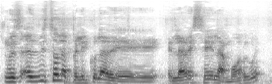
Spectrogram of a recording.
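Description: A man's voice: medium pitch, very animated, fast, a little mellow, husky. A man with a Mexican accent co-hosting a podcast, talking in crude slang-heavy banter with stumbling restarts. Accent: Mexican Spanish. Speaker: podcast co-host. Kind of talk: casual chat.

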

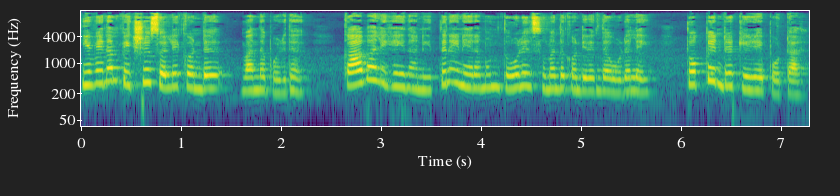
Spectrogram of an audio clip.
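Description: A woman's voice: sits high, animated, fairly quick, mellow. A woman narrating a historical novel as an audiobook, dramatic and storytelling, with rhetorical questions.

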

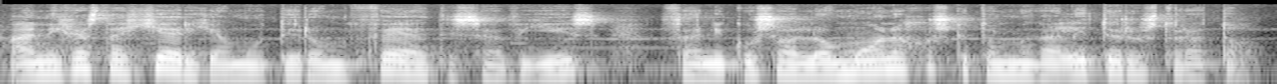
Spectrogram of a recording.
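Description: A woman voicing a proud, hot-headed young prince who speaks curtly and with scorn, in a low voice. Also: a little mellow, slightly rough. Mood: defiant. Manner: curt and scornful.

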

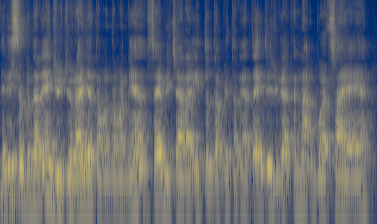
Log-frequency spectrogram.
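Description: A man's voice: mid-range voice, steady tone, fast talker, vocal fry, a bit bright. A man giving a casual sermon, telling stories animatedly and acting out the voices of the people he quotes. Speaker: preacher. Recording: roomy sound from a distant mic.

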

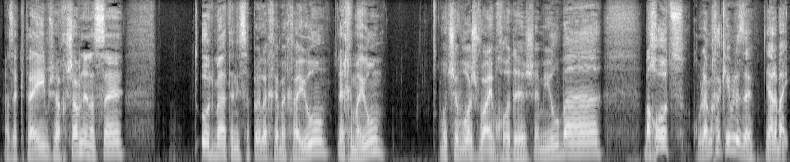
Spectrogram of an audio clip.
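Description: A man's voice: medium pitch, no room sound. Rambling man with a dry voice. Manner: rambling, animated, many restarts. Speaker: stand-up comedian podcast host. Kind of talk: casual monologue.

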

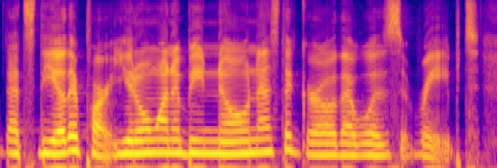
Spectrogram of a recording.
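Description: A woman's voice: medium pitch, fairly even intonation, moderate pace, clear, resonant tone, no echo, studio quality. A woman from New Jersey speaking earnestly as a guest in a casual podcast discussion, often chiming in with short agreements. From New Jersey, United States.

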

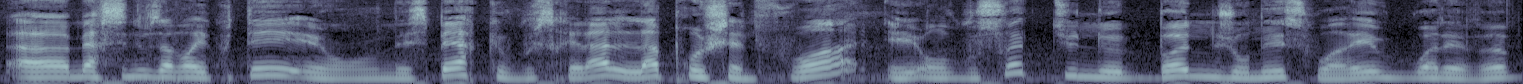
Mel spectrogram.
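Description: A man with a fairly high voice chats loosely as a podcast co-host, tipsy and rambling. He laughs often and restarts his sentences. He is recorded outdoors on a balcony. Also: normal speed, hardly any pauses, darkish tone. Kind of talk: casual chat.

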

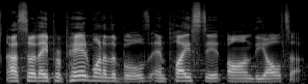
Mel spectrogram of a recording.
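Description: Man, pastor, sermon, smooth resonant voice, highish pitch. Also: brisk, big-room sound. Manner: animated storytelling with playful asides. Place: church auditorium.

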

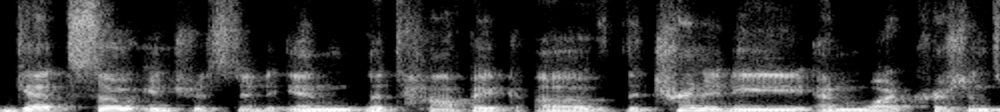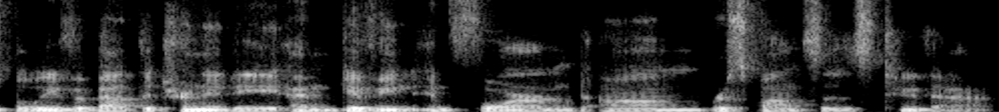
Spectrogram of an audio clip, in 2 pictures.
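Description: A man's voice: medium pitch, vocal fry, a little mellow. A man hosting a YouTube interview over a video call, asking casual questions with many fillers. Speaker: YouTube channel host. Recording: roomy echo.

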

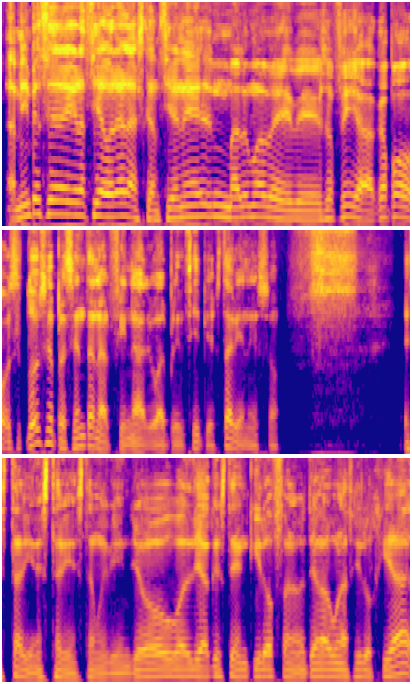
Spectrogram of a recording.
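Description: A man's voice: lowish voice, lively intonation, fairly quick, no room sound, clean studio sound. A man hosting casual commentary on music videos, joking and rambling in asides. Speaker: host reacting to music videos.

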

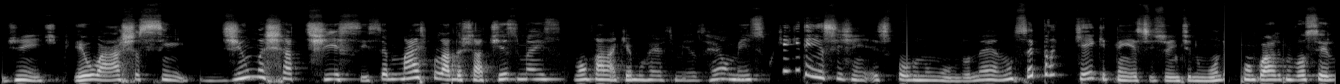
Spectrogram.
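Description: A woman with a Brazilian Portuguese accent hosting a casual solo podcast, chatty and expressive, talking straight to her listeners. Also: medium pitch, moderate pace, hardly any pauses. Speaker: podcast host.

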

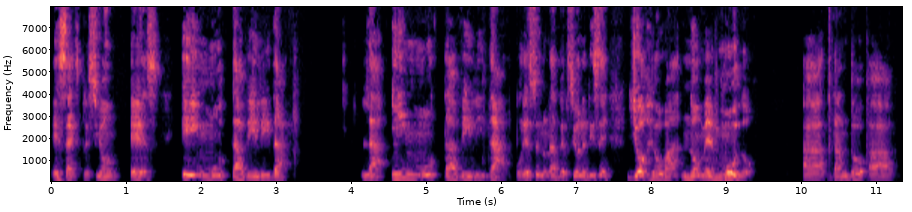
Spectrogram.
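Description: Slow, emphatic preacher man, far from the mic. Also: medium pitch. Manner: slow, emphatic preaching, stretching key words. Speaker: pastor. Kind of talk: sermon. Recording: voice from a distance off the mic.

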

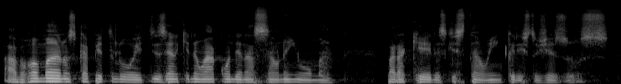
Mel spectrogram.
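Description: A Brazilian man preaching a sermon, telling a personal story that swings between loud excitement and hushed, low passages. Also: fairly quick. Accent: Brazilian Portuguese. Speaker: pastor.

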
